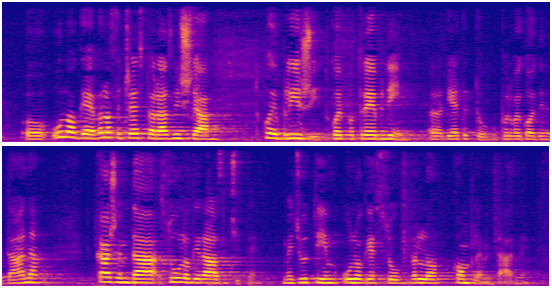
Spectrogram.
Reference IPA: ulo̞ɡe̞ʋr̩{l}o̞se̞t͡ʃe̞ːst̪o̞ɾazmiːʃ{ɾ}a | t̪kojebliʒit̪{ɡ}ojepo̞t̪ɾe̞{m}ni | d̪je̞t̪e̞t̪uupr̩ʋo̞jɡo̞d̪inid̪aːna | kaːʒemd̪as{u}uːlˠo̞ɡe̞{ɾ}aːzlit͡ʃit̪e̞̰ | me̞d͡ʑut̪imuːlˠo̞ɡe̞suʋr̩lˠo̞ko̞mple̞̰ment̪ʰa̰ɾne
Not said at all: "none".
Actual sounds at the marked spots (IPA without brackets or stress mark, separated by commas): l, ʎ, k, b, u, ɾ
